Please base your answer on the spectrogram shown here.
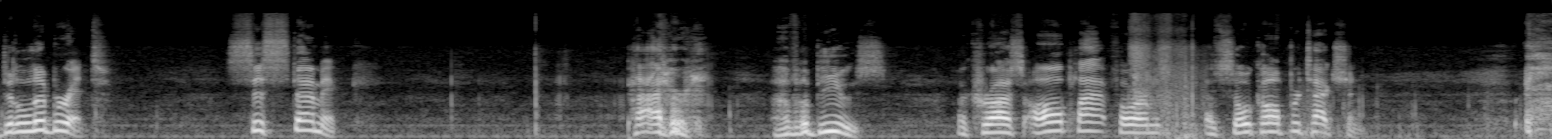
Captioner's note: cough - cough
